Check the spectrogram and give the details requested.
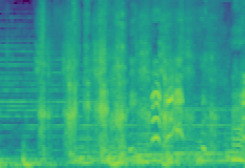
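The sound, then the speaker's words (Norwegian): Repeated rough, low pig grunts come loud, several in quick succession, blending with a raspy voice and some background noise. “Så nå Grynt griser Grynt.”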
